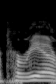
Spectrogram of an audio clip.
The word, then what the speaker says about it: Paria: and many others say always remember paria rhymes with Maria so there you have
